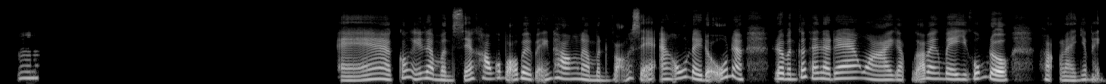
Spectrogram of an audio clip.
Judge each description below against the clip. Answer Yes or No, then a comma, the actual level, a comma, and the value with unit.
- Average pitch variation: Yes, average, 4.2 semitones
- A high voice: Yes, very high, 250 Hz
